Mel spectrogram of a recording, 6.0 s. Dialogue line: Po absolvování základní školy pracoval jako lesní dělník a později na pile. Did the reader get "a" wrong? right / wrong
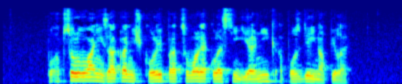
right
